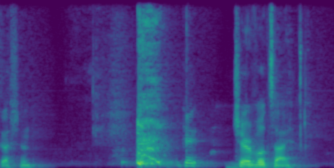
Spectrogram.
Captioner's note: senator coughing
